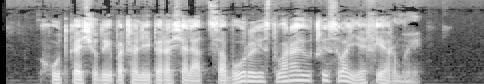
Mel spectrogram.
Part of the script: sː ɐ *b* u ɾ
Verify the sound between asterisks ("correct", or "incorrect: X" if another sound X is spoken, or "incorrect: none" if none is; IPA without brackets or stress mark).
correct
